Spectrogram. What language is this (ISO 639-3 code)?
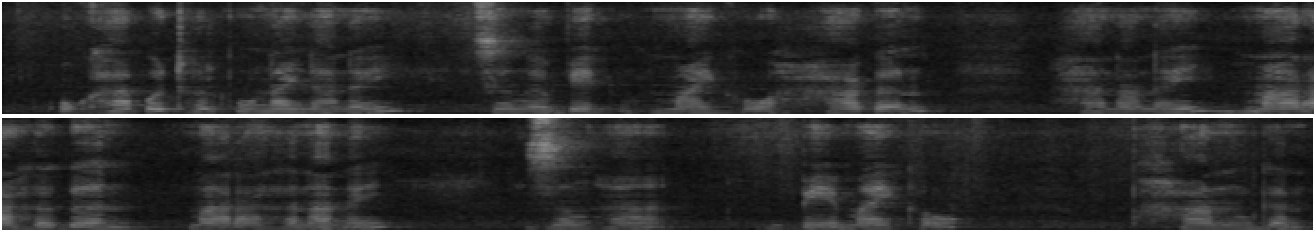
brx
